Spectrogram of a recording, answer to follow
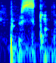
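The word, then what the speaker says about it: bruschetta: Italian to go with my brusqueta. Bruscetta. I swear to God that's the right way to say that.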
